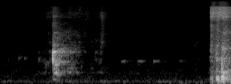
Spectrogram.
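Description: Filtered water poured from a filter jug into a soup pot of chicken noodle soup, a short splashing pour near the start and another loud rush of water at the end, with a quiet kitchen between.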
